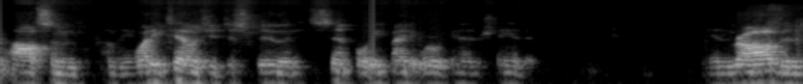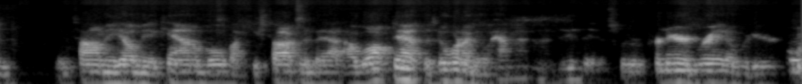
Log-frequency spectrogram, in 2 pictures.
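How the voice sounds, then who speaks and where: A man's medium-pitched, very fast delivery, monotone and flat, with big swings in loudness. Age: 60s. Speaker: workshop attendee. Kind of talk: personal testimony.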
